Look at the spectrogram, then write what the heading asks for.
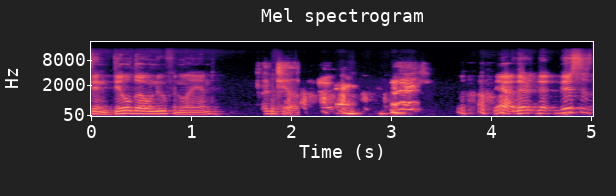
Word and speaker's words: Newfoundland: But anyway, Newfoundland, not Newfoundland. Newfoundland, fuck you. Okay. I've been saying it wrong.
